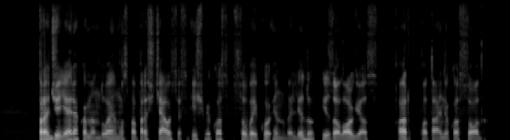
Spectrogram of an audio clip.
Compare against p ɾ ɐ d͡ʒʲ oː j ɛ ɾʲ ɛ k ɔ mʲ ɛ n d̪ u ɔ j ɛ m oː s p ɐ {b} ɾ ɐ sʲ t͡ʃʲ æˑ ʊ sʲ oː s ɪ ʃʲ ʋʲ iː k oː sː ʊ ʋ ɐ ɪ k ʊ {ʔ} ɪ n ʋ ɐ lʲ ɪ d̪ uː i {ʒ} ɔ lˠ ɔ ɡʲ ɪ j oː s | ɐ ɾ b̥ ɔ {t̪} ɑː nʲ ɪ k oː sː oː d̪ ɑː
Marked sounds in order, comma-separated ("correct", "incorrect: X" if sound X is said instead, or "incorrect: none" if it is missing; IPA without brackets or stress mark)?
incorrect: p, correct, incorrect: z, correct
